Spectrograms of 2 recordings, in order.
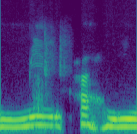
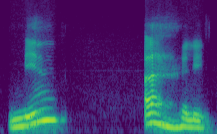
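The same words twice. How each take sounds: First: The n sound blends into the following sound. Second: The n sound is pronounced clearly and separately. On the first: The speaker calls it wrong. "je vais pas fusionner les lettres" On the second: The speaker calls it right. "je lis chaque lettre séparément"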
